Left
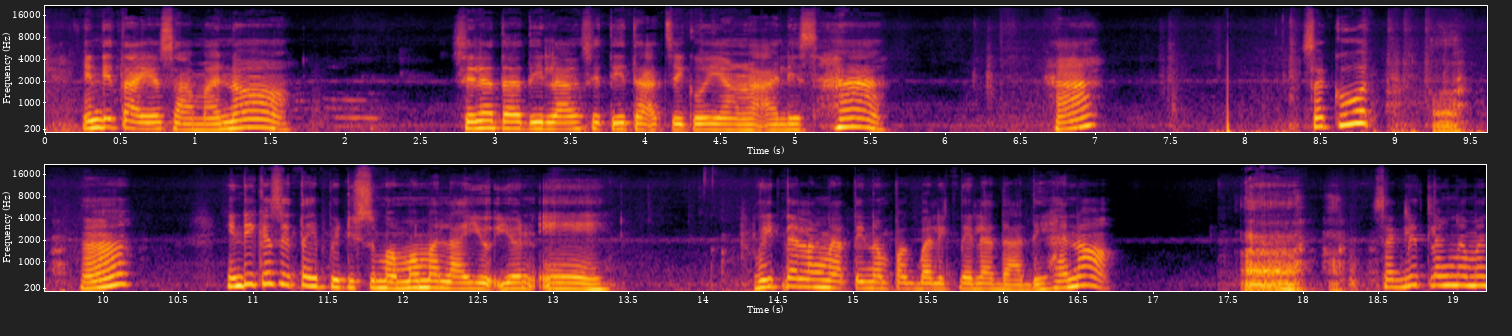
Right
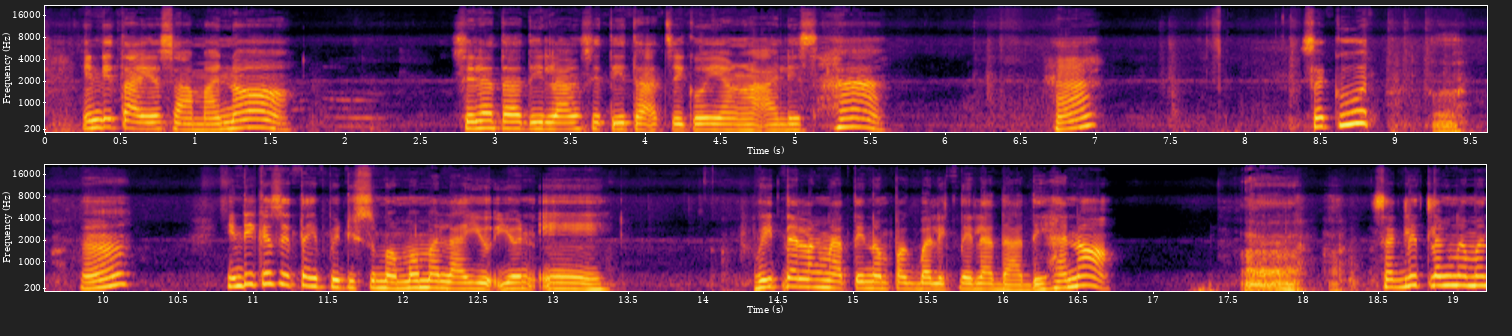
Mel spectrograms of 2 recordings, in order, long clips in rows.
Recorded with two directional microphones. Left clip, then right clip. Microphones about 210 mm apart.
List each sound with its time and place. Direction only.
0.1 s speech: 10° left (ahead or behind)
6.7 s speech: centre (ahead or behind)
8.4 s speech: 5° left (ahead or behind)
18.4 s speech: 15° right (ahead or behind)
